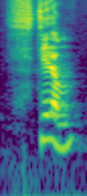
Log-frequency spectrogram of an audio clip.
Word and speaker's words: Stidham: And I've seen so much this week talking about Jared Stidham.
